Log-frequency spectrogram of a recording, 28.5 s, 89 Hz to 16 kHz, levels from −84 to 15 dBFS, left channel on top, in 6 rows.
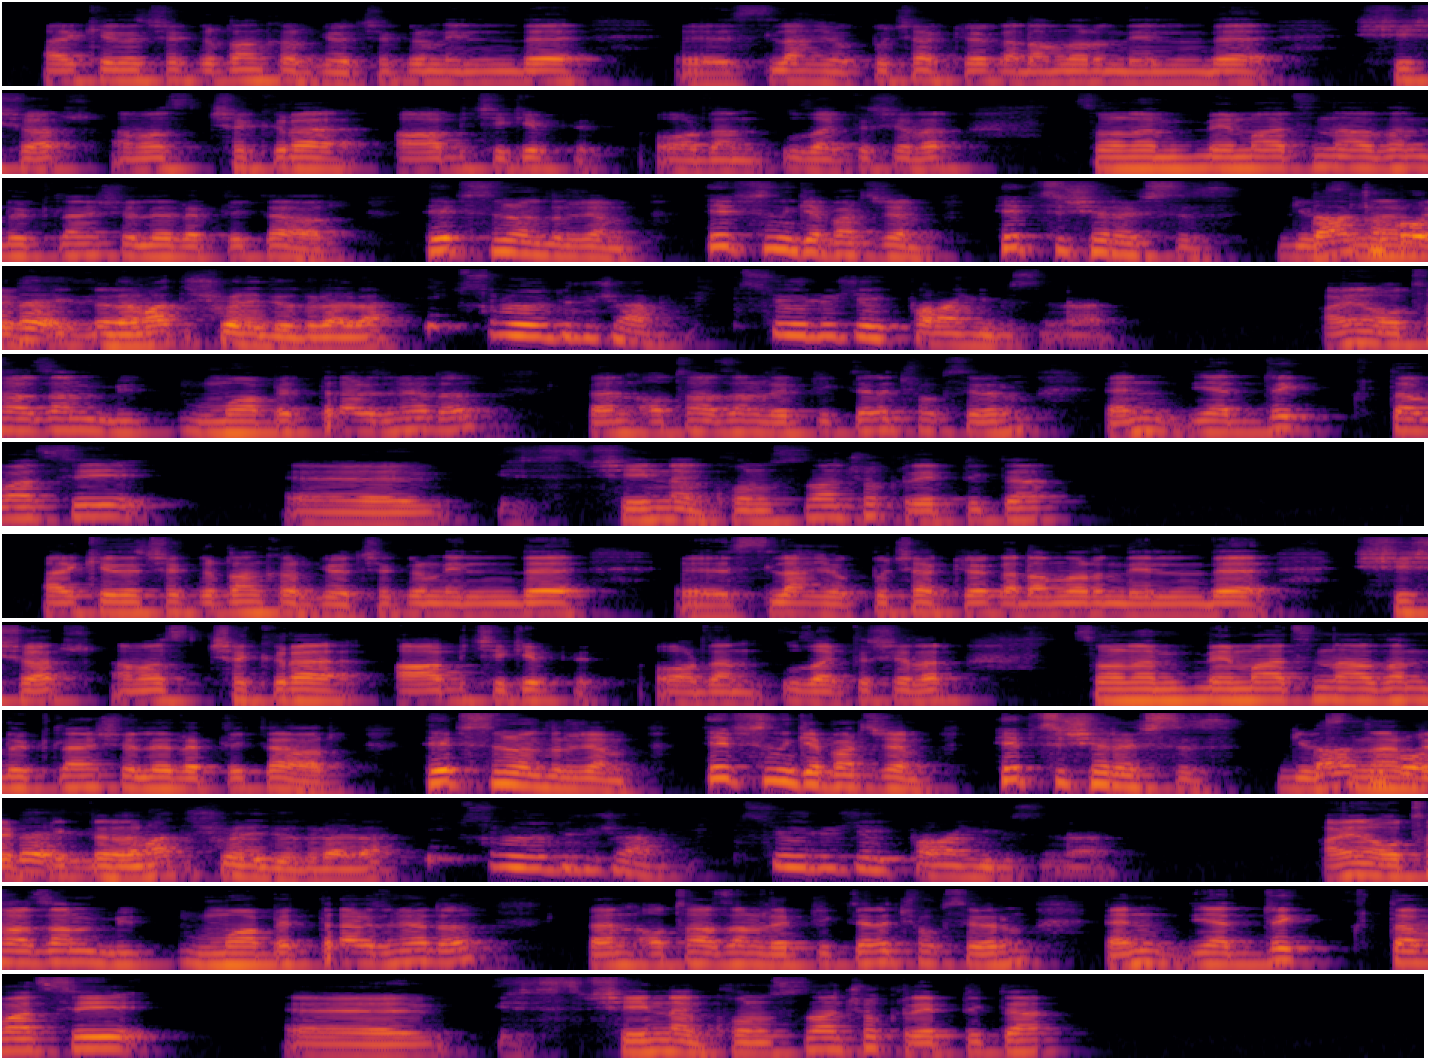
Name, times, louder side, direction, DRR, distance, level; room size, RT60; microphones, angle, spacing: voice 1, 0.1-1.9 2.2-6.6 6.9-8.1 8.4-10.6 10.9-11.6 11.9-14.3 14.6-14.8 18.7-20.7 21.0-23.4 23.6-24.3 24.7-27.2, right 3 dB, 35° right, 0.6 m, -28 dB
voice 2, 13.9-16.5 16.8-17.9, left 3 dB, 80° left, 1.0 m, -27 dB
4.9 x 2.2 x 3.6 m
head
